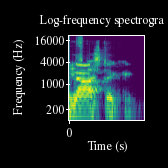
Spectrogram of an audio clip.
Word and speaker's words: Gnostic: The G is silent, right? – I think Gnostic. Gnostic sounds right to me.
